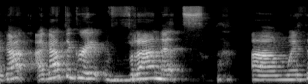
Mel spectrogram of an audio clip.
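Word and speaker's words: Vranec: i got the great vranets um with again that c is like a t z so vranets is how the grape is pronounced veritas is just the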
